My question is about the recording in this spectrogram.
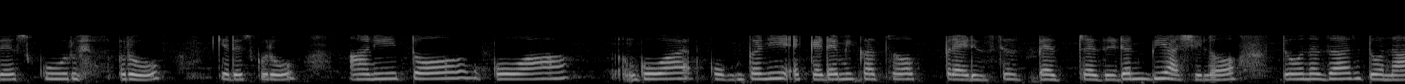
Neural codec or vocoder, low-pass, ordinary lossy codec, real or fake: none; 7.2 kHz; AAC, 16 kbps; real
